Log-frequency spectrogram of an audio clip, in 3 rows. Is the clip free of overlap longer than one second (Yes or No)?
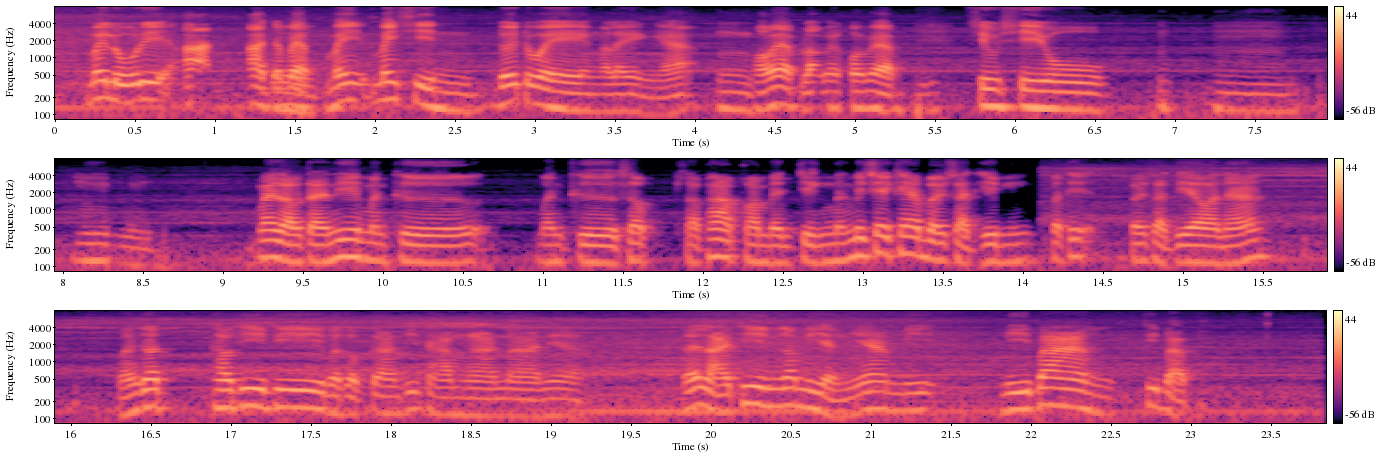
Yes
